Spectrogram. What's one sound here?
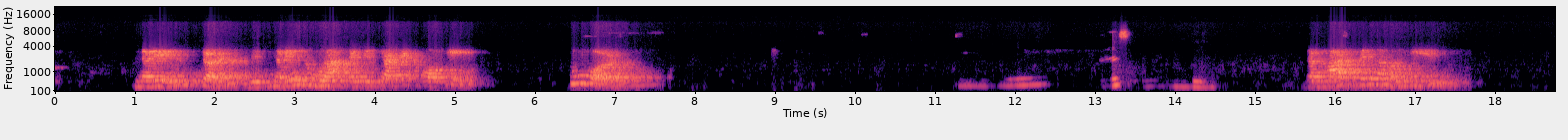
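A woman speaks clearly and steadily.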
